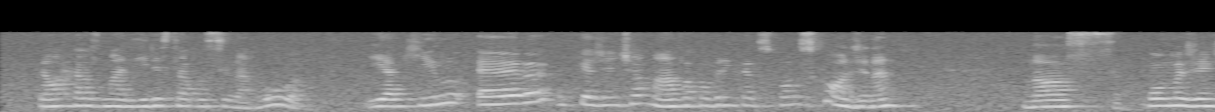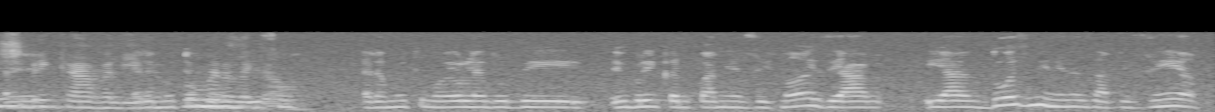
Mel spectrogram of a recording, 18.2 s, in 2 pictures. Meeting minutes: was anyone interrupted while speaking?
Yes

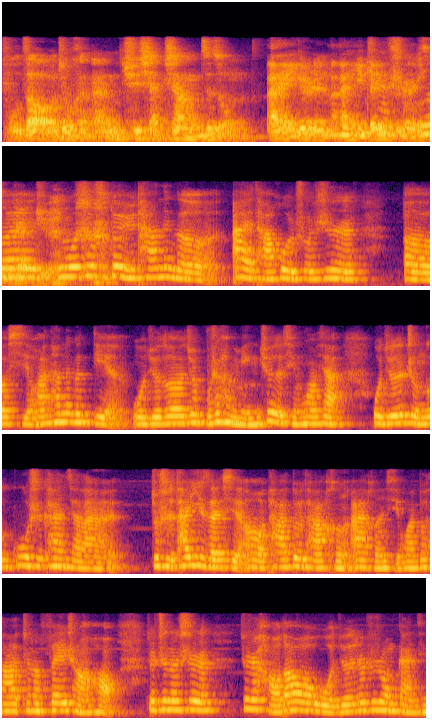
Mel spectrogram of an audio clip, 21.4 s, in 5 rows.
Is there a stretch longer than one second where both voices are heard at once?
Yes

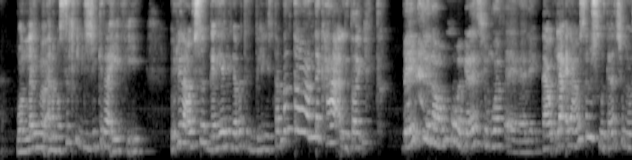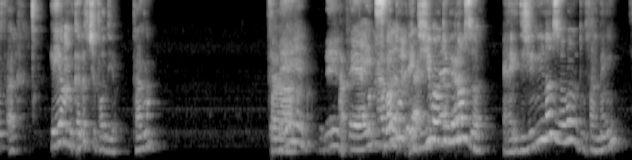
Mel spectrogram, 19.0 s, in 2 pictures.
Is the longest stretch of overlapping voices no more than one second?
No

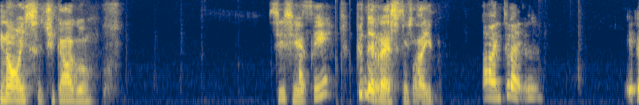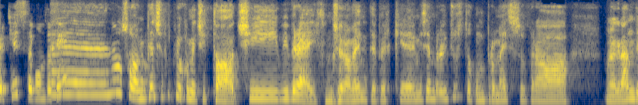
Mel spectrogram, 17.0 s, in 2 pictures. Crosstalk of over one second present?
No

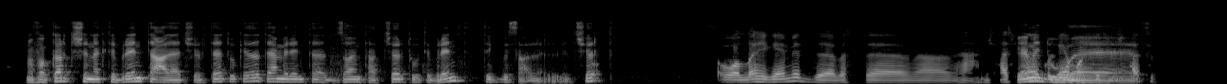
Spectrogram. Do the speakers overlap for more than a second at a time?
Yes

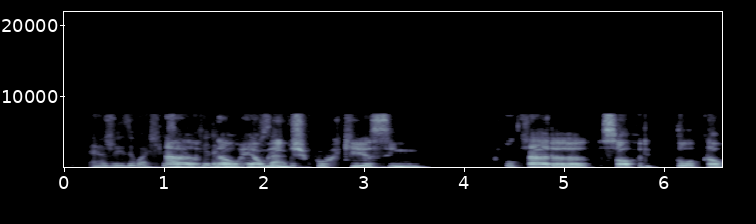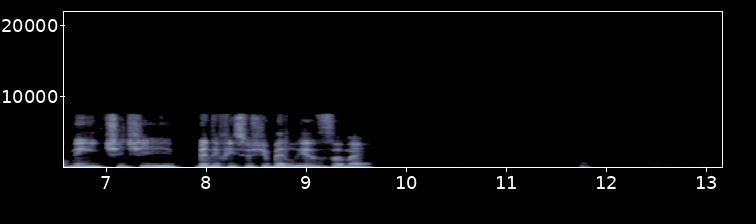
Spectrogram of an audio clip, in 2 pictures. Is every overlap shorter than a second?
No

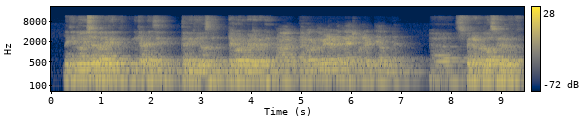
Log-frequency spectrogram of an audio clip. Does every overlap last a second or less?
Yes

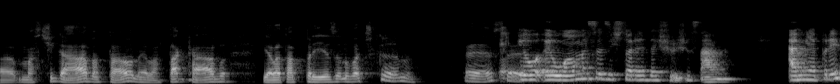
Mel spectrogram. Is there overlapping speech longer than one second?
No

